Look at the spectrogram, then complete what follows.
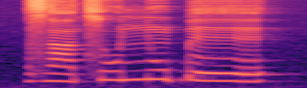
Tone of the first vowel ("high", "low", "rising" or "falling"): low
